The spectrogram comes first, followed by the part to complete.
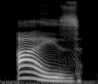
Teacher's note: Eyes ends with a voiced z sound, long vowel,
